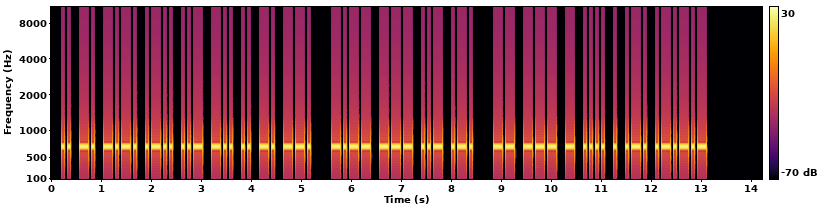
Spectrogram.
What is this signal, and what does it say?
Morse code, heard as a keyed tone, about 20 wpm, 700 Hz. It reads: INCLUDING YOUR MOTHER.
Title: Sentences from Top 1000 Words - Review Part 4 - 20wpm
